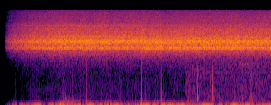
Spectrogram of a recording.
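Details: Cicadas, locally called Christmas beetles, feed on sap in a tree and sing a steady, loud, high-pitched buzzing drone that never breaks.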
